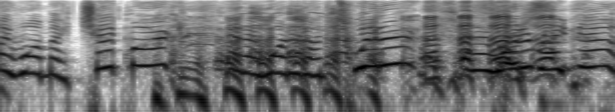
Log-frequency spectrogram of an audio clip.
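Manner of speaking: put-on very high, loud, whiny child tantrum voice. Asked to do the messy impression, a speaker acts out a mock child tantrum. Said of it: "Do the messy impression".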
